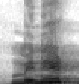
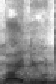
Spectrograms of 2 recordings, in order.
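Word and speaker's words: minute: vessels between the end sorry माइन्यूट है यहां पर मिनट नहीं है माइन्यूट का मतलब बहुत छोटा स्पेलिंग सेम रहे लेकिन अंतर है जो मीनिंग है अलग है माइन्यूट मतलब बहुत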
